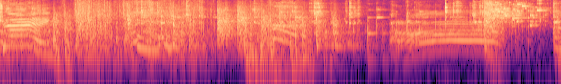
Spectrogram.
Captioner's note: cutlery clattering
